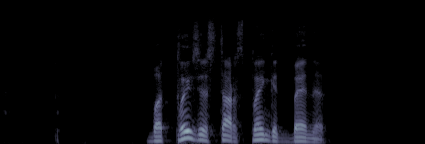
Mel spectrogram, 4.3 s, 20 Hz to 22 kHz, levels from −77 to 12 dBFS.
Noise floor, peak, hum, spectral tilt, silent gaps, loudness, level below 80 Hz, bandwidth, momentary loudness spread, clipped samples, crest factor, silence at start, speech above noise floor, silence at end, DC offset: -82 dBFS; -16 dBFS; none; -7 dB/octave; none; -33 LUFS; -70 dBFS; 13 kHz; 9 LU; under 0.1%; 20 dB; 1.5 s; 50 dB; 1 s; under 0.1%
